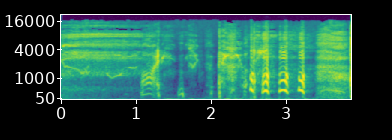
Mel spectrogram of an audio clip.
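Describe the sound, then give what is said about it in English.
A woman's coughing fit: a quick run of five or six harsh, wheezy coughs, preceded by a raspy gasp and followed by a rough, strained breath. “that was that good that she's coughed up a lung.”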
